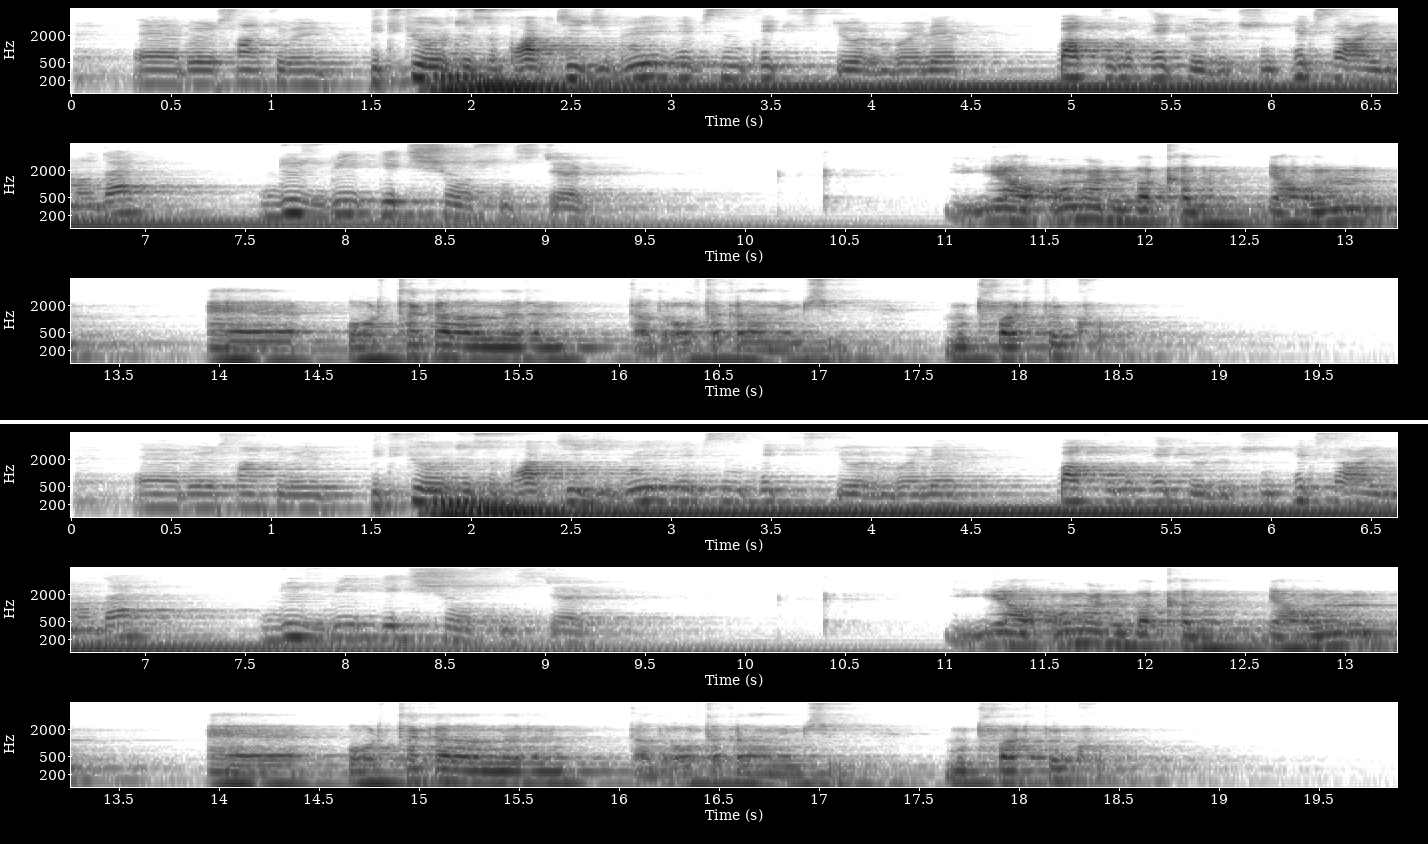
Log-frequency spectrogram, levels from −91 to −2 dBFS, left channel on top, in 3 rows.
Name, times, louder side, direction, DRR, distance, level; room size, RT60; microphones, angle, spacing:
voice 1, 0.3-4.4 4.9-7.0 7.6-9.2, left 4 dB, 65° left, 2 dB, 0.6 m, -31 dB
sound 1, 1.7-10.7, right 1 dB, 10° right, 0.6 m, -23 dB
voice 2, 11.0-13.2 13.9-15.8 16.0-17.2 17.6-18.4, left 2 dB, 20° left, 3 dB, 0.8 m, -27 dB
16.5 x 10.0 x 3.1 m, 1.4 s
head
